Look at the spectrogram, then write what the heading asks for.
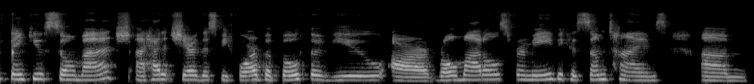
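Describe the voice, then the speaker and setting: Woman moderating a panel on video call. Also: medium pitch. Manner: warm, effusive thanks and gentle prompting questions.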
